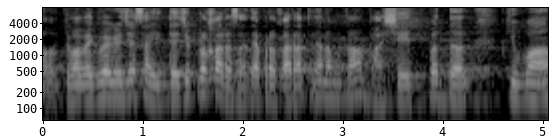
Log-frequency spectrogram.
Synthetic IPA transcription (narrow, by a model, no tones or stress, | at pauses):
kĩw̃ʋaʋeɡʋeɡɭet͡ɕjasaɦit̪jat͡ɕepɾəkaɾəsat̪japɾəkaɾãt̪ljanəmkãbʱaʂet͡ɕbəd̪ːəl | kĩw̃ʋa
